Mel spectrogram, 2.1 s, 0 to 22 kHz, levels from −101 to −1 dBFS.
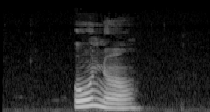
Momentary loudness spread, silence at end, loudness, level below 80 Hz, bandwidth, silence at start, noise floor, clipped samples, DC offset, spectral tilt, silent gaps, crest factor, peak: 12 LU; 0.7 s; -32 LUFS; -70 dBFS; 11.5 kHz; 0.75 s; -72 dBFS; under 0.1%; under 0.1%; -8 dB/octave; none; 16 dB; -18 dBFS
